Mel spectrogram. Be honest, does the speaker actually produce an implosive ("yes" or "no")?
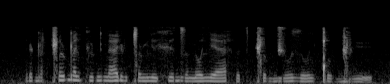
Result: no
